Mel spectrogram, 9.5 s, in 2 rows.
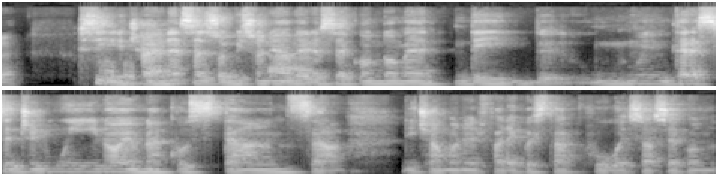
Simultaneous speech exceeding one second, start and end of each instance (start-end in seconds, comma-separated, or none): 0.6-2.3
